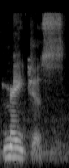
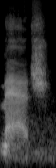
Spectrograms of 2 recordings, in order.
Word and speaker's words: mage: know the pronunciations ranges mages okay mage not match mage rhymes with sage there you go have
